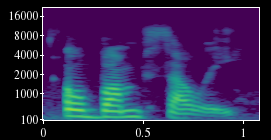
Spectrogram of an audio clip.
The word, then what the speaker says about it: Obumseli: Obumselly. Oh, oh, oh, Obumselly is how I would say it.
